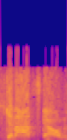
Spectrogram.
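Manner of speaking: laughing Boston gnosko; Boston accent. Shown as a demonstration. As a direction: throw in a joking Boston accent. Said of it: "That's like a Boston accent".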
